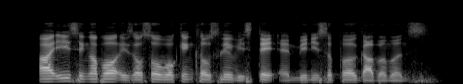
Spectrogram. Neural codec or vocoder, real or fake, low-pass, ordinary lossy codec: none; real; 7.2 kHz; none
